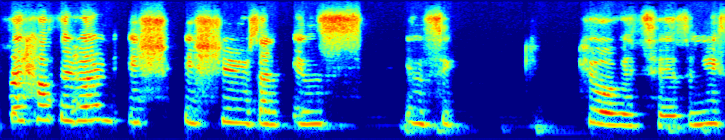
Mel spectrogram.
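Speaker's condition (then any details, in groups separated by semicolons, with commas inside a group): Stammer; very bad in 20s, eased around age 42 or 43, speech therapy around age 20; age 57, member of online group Stand Up to Stammering, formerly British Stammering Association; stammer cannot be hidden, hardly stammers when calm, stammers when anxious, avoided talking in 20s; repeated sounds, prolonged sounds, blocks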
